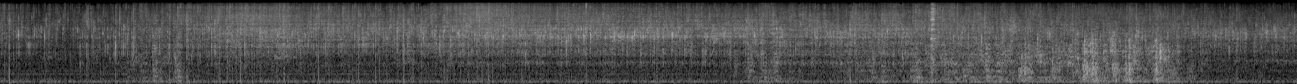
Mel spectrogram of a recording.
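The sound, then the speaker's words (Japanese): Stuffed olives shallow-frying in a generous layer of oil as they are rolled around the pan. A steady, hissing sizzle holds even loudness throughout, with a few sharper pops and no voices. “転がしながら揚げ焼きみたいな感じですね”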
